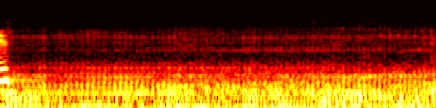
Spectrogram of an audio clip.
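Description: Motorcycle engine running steadily while riding along, a low even rumble.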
